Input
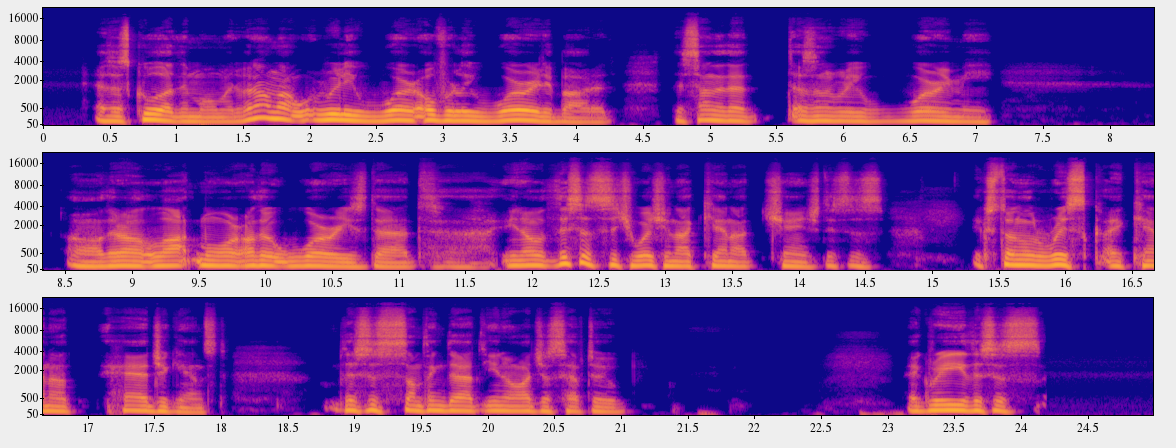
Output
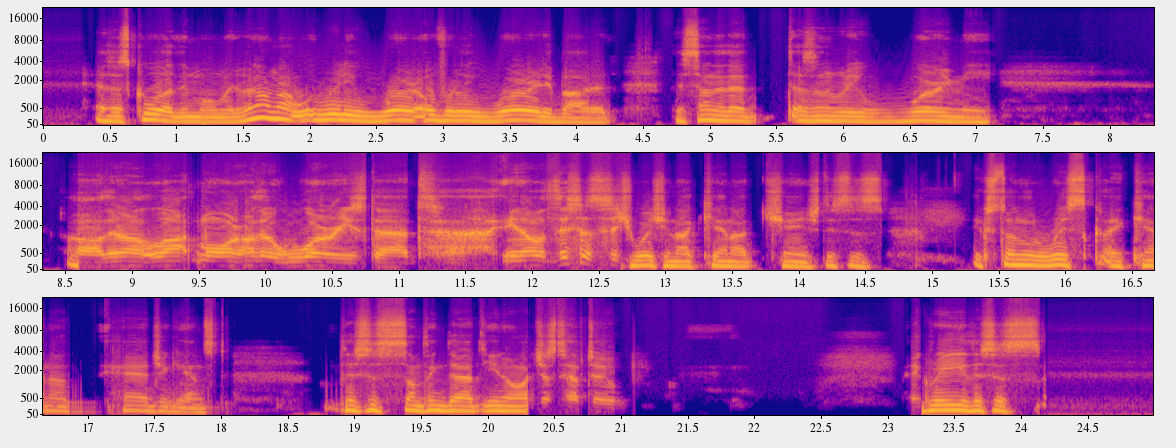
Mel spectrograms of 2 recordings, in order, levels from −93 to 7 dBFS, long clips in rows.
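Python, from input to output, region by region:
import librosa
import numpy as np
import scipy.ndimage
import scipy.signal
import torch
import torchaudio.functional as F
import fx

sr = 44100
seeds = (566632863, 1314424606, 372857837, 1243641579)

y = fx.chain(x, sr, fx.highpass(hz=570.0, slope=24),
    fx.leveller(passes=1),
    fx.band_squash(depth_pct=100), at=(8.59, 12.67))
y = fx.chain(y, sr, fx.hum_notches(base_hz=50, count=7),
    fx.level_steps(step_db=16), at=(16.66, 18.9))
y = fx.chain(y, sr, fx.highpass(hz=580.0, slope=24),
    fx.auto_swell(attack_ms=103.0), at=(20.29, 23.26))
y = fx.peak_eq(y, sr, hz=100.0, db=-5.0, octaves=1.2)
y = fx.leveller(y, sr, passes=2)
y = fx.env_flatten(y, sr, amount_pct=50)
y = y * 10.0 ** (-1.0 / 20.0)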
